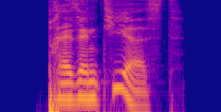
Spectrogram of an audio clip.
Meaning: second-person singular present of präsentieren
- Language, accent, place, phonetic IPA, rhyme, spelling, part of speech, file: German, Germany, Berlin, [pʁɛzɛnˈtiːɐ̯st], -iːɐ̯st, präsentierst, verb, De-präsentierst.ogg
